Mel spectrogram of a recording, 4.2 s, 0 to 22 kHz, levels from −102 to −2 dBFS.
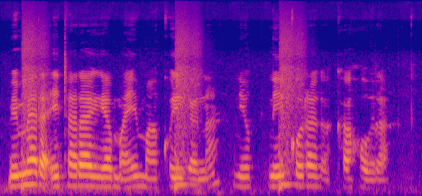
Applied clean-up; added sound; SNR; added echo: none; Snare drum; 12 dB; none.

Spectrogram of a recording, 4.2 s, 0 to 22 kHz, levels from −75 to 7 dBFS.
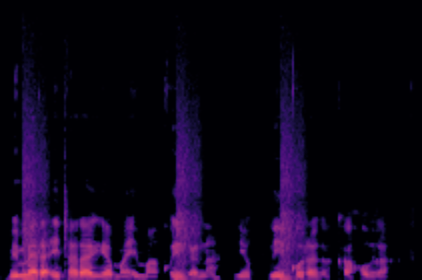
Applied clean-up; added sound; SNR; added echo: classical method spectral subtraction.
